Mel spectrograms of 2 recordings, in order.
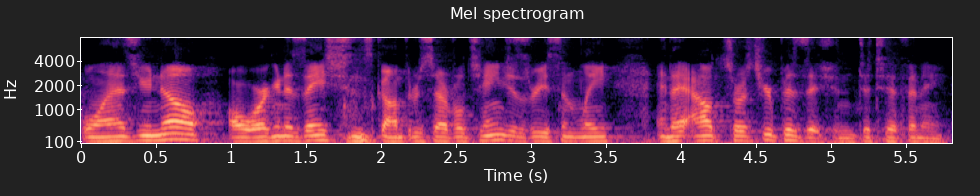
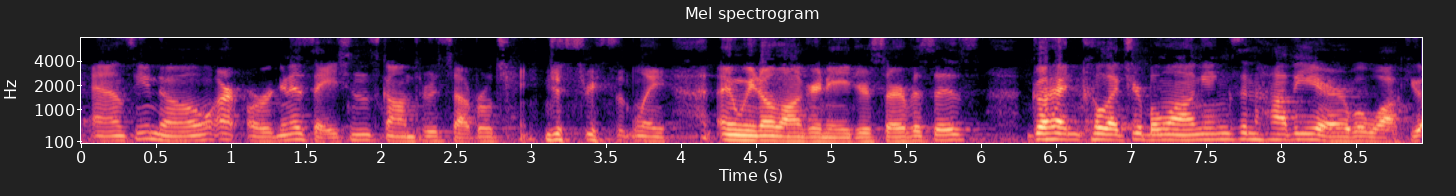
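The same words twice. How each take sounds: First: Flat, formal HR layoff voice; mock corporate termination script; deadpan company-speak breaking the news. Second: Mild corporate HR delivery; lightly voiced manager laying someone off; understated office layoff tone; wife as HR. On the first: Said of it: "we're like". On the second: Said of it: "She's like".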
